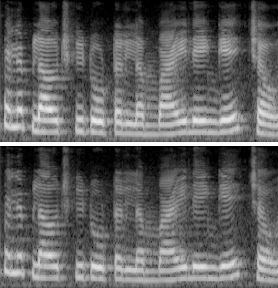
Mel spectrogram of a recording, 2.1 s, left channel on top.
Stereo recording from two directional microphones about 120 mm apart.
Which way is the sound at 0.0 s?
40° left (ahead or behind).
